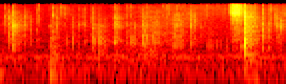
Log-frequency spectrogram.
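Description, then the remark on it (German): A cardboard beer six-pack carrier being folded and crinkled into a bottle opener, a series of dry crackles and creases with a louder crunching burst near the end, no voices. “Ich mache einen Öffner aus dem Sechserträger.”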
